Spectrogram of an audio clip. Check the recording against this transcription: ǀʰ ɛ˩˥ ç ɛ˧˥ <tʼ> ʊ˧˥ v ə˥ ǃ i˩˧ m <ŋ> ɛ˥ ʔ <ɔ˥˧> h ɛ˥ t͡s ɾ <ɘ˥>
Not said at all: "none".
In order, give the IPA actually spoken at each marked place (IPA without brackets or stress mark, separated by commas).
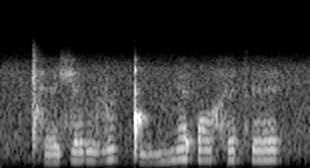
ɾ, ɲ, ɔ˥˧, ɛ˥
